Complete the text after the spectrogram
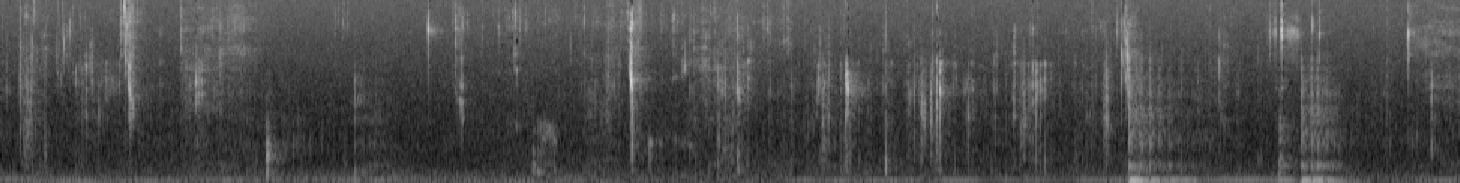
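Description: Cutlery clicks and scrapes against a plate close to a microphone.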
